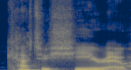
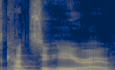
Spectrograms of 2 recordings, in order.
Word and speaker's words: Katsuhiro: On the PSN store, catching the attention of Tekken director Katsuhiro Harada. I think I said that right. Oh, no. No, it's Katsuhiro.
